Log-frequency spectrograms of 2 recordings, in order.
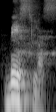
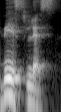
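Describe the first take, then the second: First: बेसलेस ending in a short "lus"; right pronunciation. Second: बेसलेस with a full "less", the wrong way; wrong pronunciation. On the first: Teacher showing students the preferred way with a short "lus". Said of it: "ज्यादा चलता है लस". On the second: Teacher showing students the wrong way with a clear "les". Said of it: "बेसलेस नहीं है ये". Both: Shown as a demonstration.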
